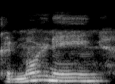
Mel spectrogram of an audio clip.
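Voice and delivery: half-whispered, partly whispering voice. Greeting people after losing their voice in Nashville, the speaker is whispering. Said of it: "I'm kind of whispering".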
